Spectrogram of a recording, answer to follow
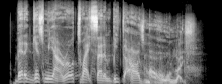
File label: vocal drop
